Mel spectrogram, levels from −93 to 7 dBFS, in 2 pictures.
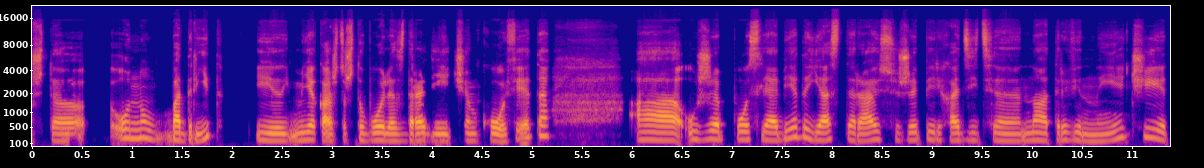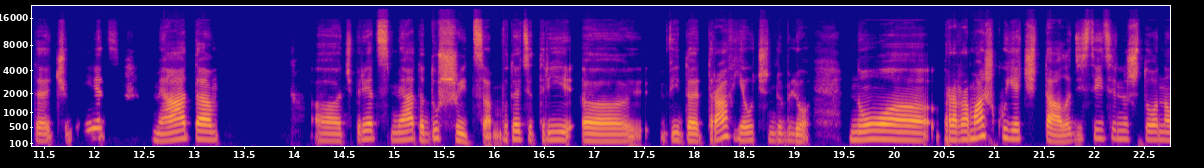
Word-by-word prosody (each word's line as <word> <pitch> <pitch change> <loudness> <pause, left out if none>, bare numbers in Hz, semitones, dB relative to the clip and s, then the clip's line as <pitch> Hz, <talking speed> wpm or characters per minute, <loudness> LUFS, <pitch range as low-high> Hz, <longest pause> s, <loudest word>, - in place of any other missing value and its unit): что 160 -1 0 0.2
он, 215 0 -1
ну, 225 -2 -1
б 190 - -17
бодрит, 175 - -6 0.3
и 165 -2 -1
мне 175 +1 0
кажется, - - +3
что 170 - 0
более 165 -1 +2
здоровее, 155 0 +2
чем 165 -2 -4
кофе 155 -2 0
это. 270 +1 +1 0.9
А 180 -2 +4
уже 190 +2 +2
после 185 -1 +1
обеда 230 +8 0
я 180 -4 +3
стараюсь 175 -1 0
уже 175 +1 +1
переходить, 170 -1 -2
э, 160 -1 -3
на 170 +1 -1
травяные 175 +3 -7
чаи. 225 -7 -3
Это 160 -2 -5
чабрец, 475 -1 -6 0.3
мята, 185 +3 +3 0.9
а, 160 -1 -4
чабрец, 200 +1 0
мята, 180 +1 0
душица. 175 -6 +2
Вот 180 +2 -9
эти 190 -2 -1
3, 180 +1 -6
э, 155 -1 +3 0.3
вида 165 -2 -1
трав 255 - +2
я 170 -4 -3
очень 170 -1 -6
люблю. 160 -2 -6 0.4
Но 195 +2 +3
а 180 -2 +4
про 185 -2 +2
ромашку 220 +6 +1
я 200 -2 -2
читала, 145 -7 +1
действительно, 205 - -5
что 185 0 0
она 185 -1 -3
175 Hz, 135 wpm, -20 LUFS, 165-195 Hz, 0.9 s, А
